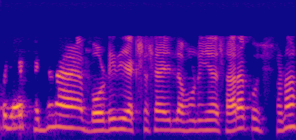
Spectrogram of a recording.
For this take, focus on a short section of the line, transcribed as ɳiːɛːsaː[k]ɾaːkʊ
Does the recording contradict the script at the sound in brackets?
yes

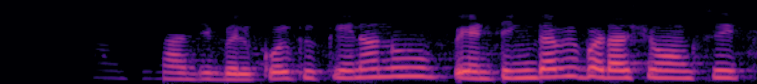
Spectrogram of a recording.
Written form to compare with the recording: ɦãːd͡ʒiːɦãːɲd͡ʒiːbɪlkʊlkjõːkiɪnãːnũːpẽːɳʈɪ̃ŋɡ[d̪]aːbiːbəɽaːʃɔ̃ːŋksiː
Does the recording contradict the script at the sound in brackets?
no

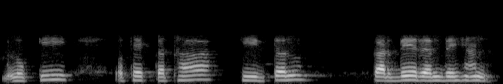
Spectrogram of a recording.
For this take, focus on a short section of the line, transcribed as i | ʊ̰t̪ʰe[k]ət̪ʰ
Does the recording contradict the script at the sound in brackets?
no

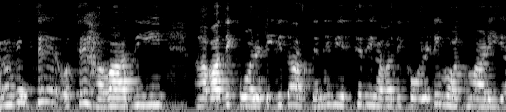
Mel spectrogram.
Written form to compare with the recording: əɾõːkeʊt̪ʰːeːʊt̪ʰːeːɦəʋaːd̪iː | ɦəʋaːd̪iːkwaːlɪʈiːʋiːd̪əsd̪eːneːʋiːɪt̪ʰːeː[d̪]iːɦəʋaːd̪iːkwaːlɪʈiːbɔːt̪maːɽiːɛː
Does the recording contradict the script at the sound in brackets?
no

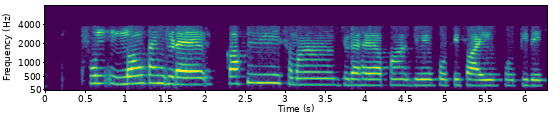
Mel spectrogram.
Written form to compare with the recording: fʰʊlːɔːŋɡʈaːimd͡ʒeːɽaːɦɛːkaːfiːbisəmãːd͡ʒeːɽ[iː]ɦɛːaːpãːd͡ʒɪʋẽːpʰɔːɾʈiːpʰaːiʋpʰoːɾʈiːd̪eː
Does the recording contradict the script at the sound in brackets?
yes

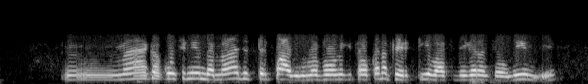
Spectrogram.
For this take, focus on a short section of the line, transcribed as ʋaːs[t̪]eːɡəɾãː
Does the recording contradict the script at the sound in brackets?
yes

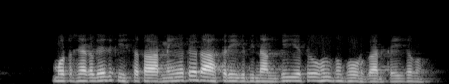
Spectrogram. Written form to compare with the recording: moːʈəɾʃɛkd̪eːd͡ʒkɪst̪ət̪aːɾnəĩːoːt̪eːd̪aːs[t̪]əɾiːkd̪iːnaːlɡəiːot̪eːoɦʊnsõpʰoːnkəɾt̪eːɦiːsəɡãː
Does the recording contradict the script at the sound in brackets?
no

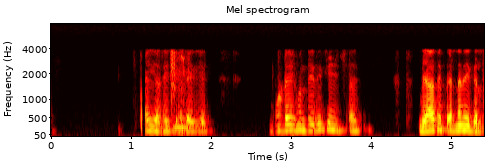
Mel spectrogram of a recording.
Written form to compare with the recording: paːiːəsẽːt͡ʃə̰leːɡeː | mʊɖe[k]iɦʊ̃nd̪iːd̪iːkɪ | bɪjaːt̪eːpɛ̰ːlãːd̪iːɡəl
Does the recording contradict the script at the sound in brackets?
yes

